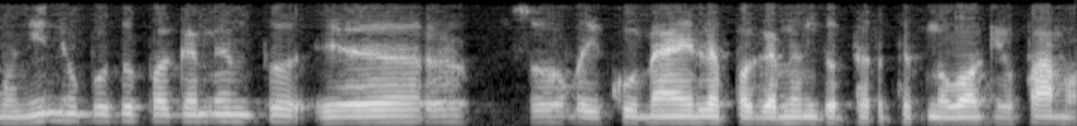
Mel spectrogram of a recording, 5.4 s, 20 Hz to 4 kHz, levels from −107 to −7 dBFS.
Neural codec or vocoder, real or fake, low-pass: codec, 16 kHz, 16 kbps, FreqCodec, larger model; fake; 3.6 kHz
